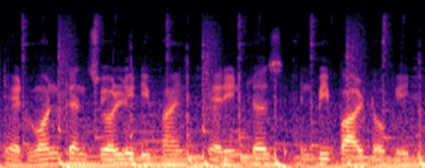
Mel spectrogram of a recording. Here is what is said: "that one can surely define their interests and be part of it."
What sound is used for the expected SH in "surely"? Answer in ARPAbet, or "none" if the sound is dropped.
S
